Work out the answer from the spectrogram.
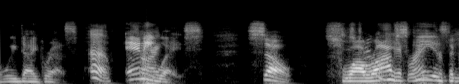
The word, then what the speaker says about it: Swarovski: or swarovski i'm sorry swarovski is the correct way of saying it's not schwarzkies it's what it looks like it's swarovski crystals and that is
